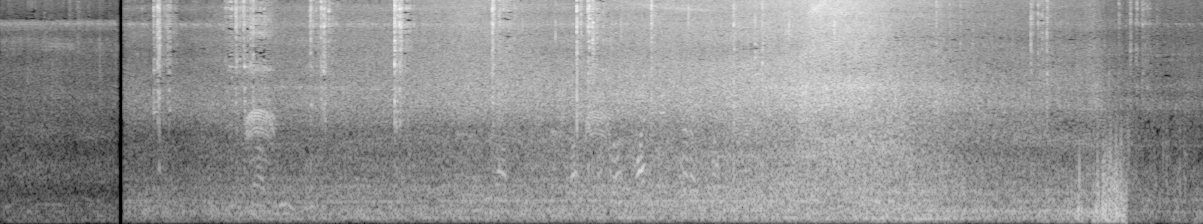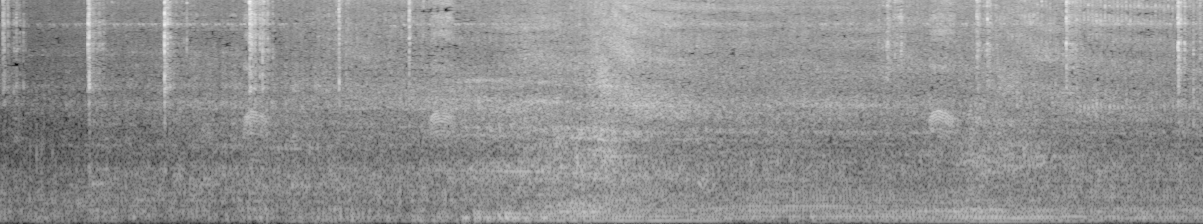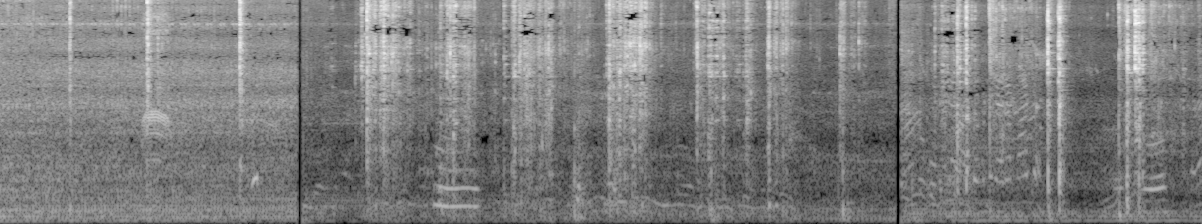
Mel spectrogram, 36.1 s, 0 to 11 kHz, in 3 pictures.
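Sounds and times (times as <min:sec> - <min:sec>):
motor vehicle engine: 0:01.0 - 0:27.1
engine passing: 0:01.3 - 0:27.1.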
